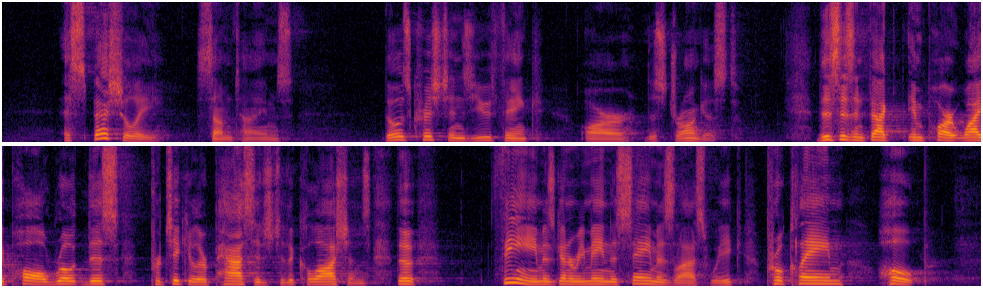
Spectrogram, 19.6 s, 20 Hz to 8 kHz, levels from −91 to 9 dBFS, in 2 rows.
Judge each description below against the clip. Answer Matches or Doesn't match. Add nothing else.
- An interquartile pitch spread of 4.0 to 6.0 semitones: Matches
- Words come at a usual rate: Doesn't match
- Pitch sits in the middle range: Matches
